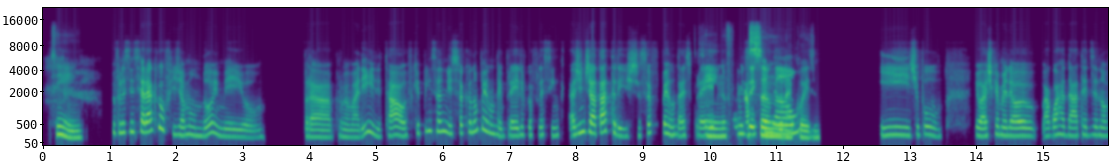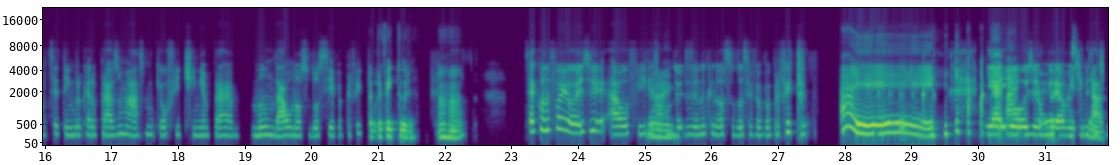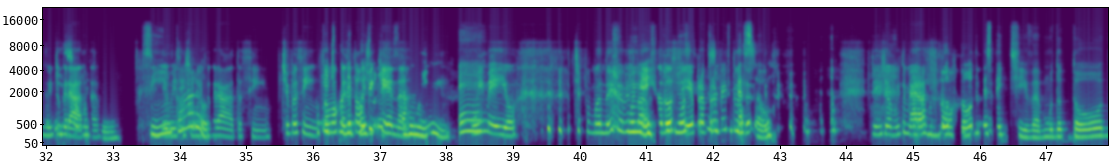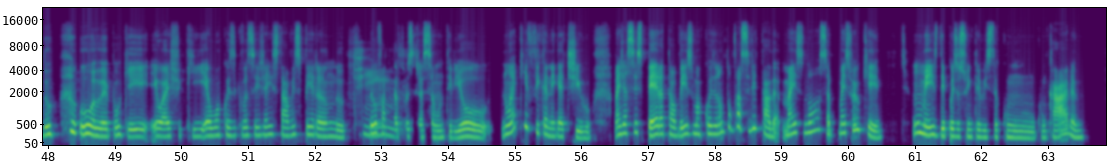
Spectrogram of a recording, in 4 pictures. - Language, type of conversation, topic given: Portuguese, unstructured, O que faz você se sentir grato hoje?
- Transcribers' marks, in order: stressed: "Aê!"; laugh; laugh; laugh; laugh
